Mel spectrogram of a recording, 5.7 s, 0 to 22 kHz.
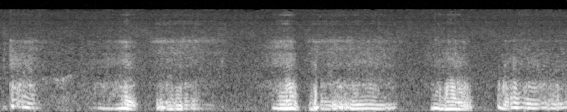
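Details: Low, voiced, grunting snores in quick paired bursts of inhale and exhale in a quiet room; snoring, recorded 10/9/15.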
